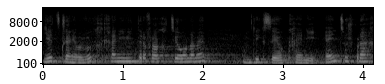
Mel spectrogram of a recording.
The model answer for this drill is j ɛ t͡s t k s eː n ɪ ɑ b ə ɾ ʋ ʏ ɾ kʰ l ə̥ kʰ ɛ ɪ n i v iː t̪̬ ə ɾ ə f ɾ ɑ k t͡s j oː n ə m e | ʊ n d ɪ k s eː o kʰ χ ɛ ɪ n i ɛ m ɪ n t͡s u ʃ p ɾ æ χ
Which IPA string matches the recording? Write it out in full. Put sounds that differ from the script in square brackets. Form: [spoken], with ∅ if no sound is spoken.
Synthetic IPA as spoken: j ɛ t͡s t k s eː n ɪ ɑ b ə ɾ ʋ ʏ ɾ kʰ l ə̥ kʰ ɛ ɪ n i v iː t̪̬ ə ɾ ə f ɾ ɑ k t͡s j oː n ə m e | ʊ n d ɪ k s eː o kʰ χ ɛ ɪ n i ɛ [∅] ɪ n t͡s u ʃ p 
